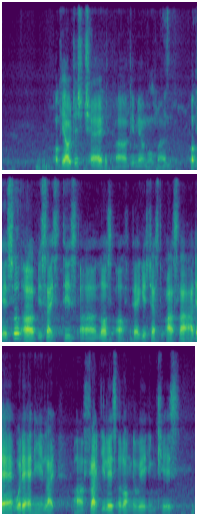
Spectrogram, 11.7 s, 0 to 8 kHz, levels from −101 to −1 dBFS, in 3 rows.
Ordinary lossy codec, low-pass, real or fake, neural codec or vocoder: none; none; fake; codec, 16 kHz, 16 kbps, FunCodec, trained on LibriTTS, 50 frames a second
